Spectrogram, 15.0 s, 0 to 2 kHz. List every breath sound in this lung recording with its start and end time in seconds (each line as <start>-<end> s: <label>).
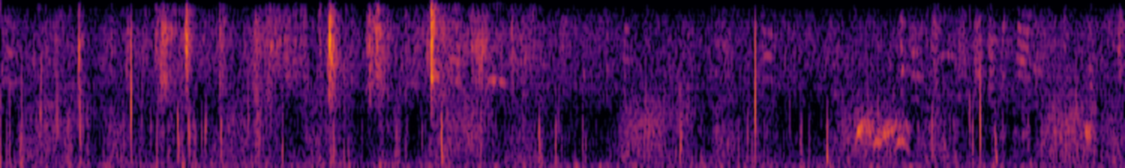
0.00-1.14 s: inhalation
1.33-2.77 s: exhalation
2.79-3.84 s: inhalation
3.90-5.47 s: exhalation
5.59-6.63 s: inhalation
6.72-7.90 s: exhalation
8.12-9.17 s: inhalation
9.43-10.41 s: exhalation
11.02-12.22 s: inhalation
11.36-12.22 s: stridor
12.31-13.41 s: exhalation
13.83-14.68 s: inhalation
14.68-15.00 s: exhalation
